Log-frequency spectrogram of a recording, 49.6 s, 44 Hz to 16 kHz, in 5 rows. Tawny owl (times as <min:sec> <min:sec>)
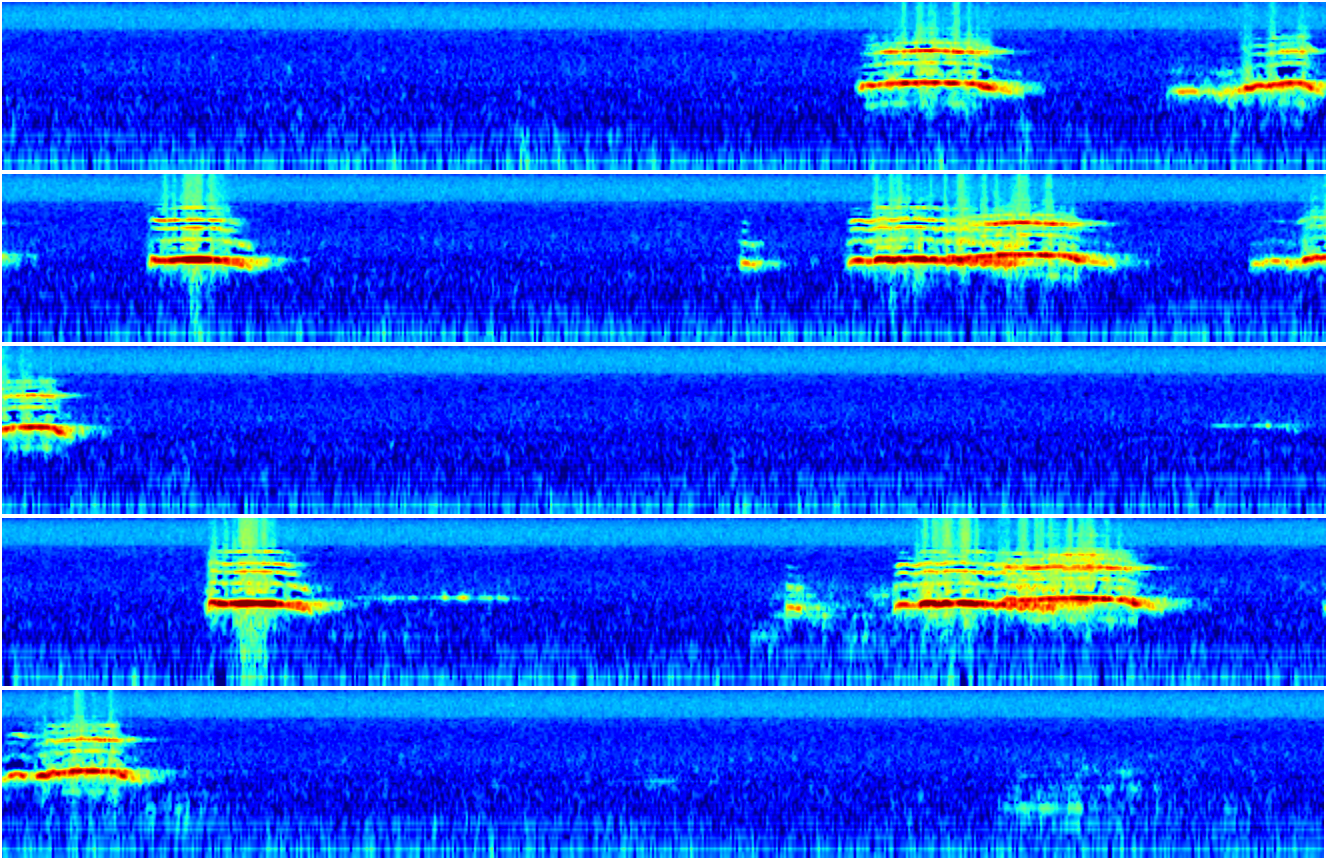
0:06.4 0:07.9, 0:08.7 0:10.2, 0:11.0 0:12.2, 0:15.4 0:18.5, 0:19.3 0:20.7, 0:28.9 0:29.8, 0:31.3 0:33.8, 0:35.4 0:38.8, 0:39.7 0:41.2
